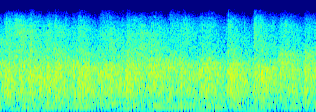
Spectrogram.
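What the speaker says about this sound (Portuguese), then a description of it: "Se é para ele, bata mais forte." A church congregation claps hands for the name of Jesus during a sermon, a steady dense wash of applause filling the room, even and sustained from start to finish with a faint low hum beneath.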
